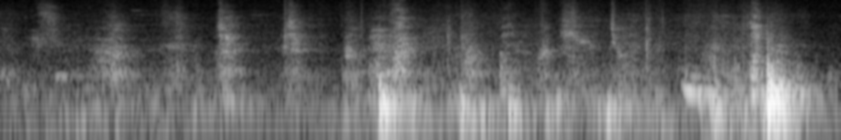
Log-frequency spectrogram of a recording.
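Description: Bare feet thud and slide on a stage floor.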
